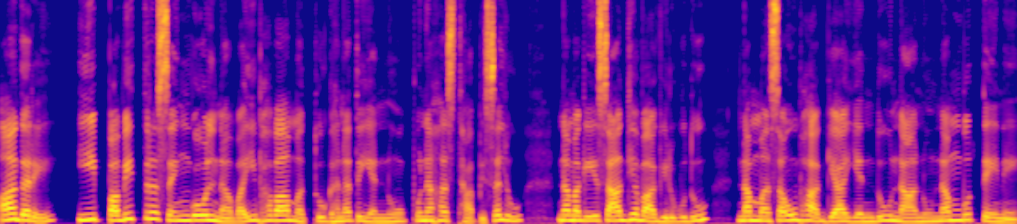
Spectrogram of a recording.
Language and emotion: Kannada, neutral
